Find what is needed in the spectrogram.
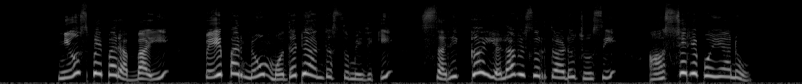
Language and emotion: Telugu, surprised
